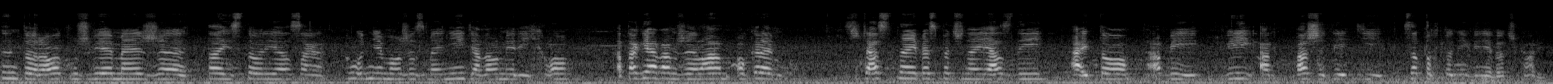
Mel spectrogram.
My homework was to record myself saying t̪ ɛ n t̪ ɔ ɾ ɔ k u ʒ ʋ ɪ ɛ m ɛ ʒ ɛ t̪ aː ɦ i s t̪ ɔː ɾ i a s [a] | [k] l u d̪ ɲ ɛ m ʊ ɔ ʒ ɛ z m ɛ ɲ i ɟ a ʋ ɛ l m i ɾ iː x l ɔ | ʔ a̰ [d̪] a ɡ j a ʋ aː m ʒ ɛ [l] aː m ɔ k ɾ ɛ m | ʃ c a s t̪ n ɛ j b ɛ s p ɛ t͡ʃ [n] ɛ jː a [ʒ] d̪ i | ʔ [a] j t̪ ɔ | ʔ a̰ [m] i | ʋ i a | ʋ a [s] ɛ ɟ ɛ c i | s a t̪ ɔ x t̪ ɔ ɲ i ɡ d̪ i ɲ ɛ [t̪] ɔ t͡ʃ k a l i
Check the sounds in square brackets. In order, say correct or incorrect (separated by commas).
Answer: correct, correct, incorrect, correct, correct, incorrect, correct, incorrect, incorrect, incorrect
